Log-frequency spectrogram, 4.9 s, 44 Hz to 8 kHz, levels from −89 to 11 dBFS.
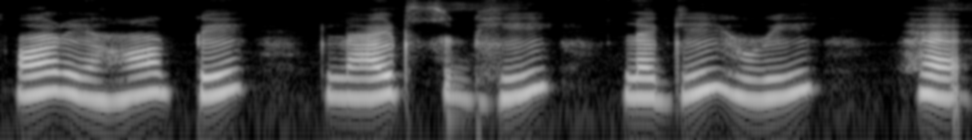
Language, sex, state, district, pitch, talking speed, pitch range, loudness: Hindi, female, Chhattisgarh, Raipur, 240 Hz, 100 wpm, 220-265 Hz, -19 LUFS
